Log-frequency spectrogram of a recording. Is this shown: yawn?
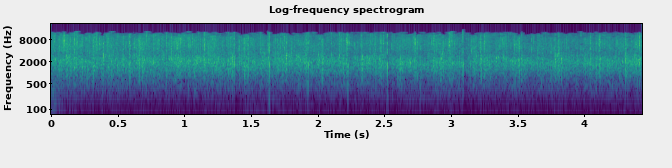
no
